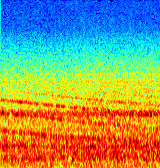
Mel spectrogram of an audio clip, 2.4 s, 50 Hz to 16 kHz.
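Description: Engine-room main lube oil alarm aboard the nuclear aircraft carrier USS Enterprise (CVA(N)-65): a siren-like wail whose pitch slides slowly down and then holds steady near the end, over a constant rumble of engine-room machinery.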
